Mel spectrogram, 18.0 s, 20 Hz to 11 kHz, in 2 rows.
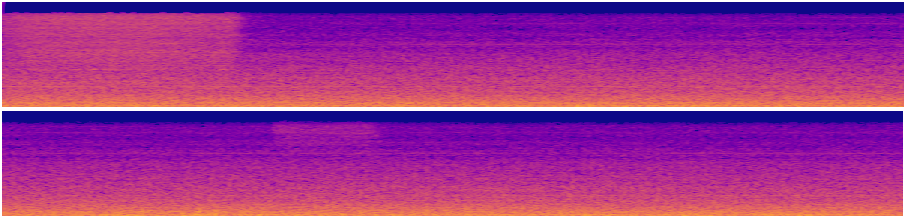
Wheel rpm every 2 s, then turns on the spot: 0, 0, 0, 0, 0, 0, 0, 0, 0.
none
